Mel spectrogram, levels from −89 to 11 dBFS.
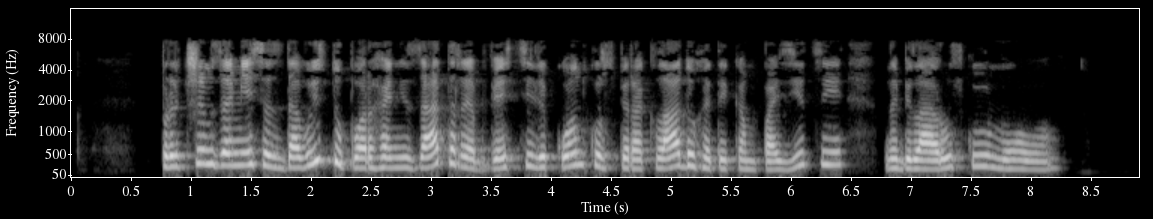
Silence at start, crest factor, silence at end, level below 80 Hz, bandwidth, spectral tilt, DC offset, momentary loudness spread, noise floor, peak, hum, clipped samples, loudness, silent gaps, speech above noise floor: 0.75 s; 14 dB; 0.7 s; -58 dBFS; 8 kHz; -4.5 dB/octave; under 0.1%; 9 LU; -66 dBFS; -2 dBFS; none; under 0.1%; -15 LUFS; none; 51 dB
